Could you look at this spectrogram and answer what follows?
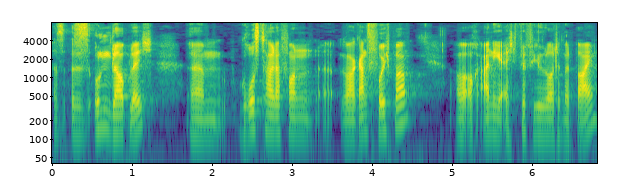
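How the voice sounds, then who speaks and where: A man with a plain, everyday voice, a medium pitch with ordinary pitch variation, a moderate pace, and big swings in loudness. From northern Germany, Glückstadt on the Elbe. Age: 20s. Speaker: startup founder. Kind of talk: interview. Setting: office.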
